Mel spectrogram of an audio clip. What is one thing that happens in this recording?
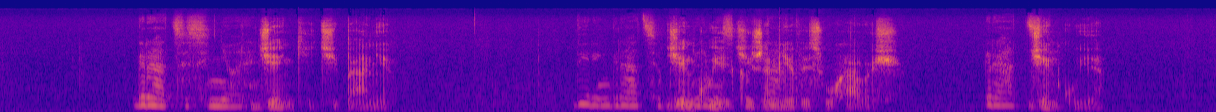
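A woman reads aloud clearly, close by.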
